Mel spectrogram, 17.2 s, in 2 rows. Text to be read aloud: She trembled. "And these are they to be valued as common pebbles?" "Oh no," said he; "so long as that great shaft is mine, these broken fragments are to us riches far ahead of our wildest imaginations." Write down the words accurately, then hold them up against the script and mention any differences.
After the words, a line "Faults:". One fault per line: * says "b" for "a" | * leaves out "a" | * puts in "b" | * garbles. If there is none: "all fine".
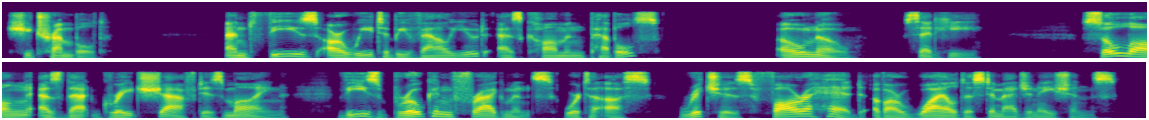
She trembled. "And these are we to be valued as common pebbles?" "Oh no," said he; "so long as that great shaft is mine, these broken fragments were to us riches far ahead of our wildest imaginations."
Faults:
* says "we" for "they"
* says "were" for "are"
